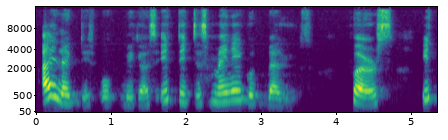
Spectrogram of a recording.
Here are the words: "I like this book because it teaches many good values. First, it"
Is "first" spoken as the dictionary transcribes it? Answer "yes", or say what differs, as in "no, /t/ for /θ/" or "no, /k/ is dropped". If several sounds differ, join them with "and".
yes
